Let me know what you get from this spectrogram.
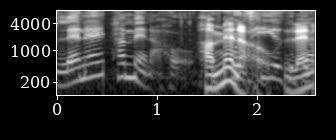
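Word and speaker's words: Hämeenaho: The first thing you need to know is how to properly pronounce his name. Here we go. It's Lene Haminaho.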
